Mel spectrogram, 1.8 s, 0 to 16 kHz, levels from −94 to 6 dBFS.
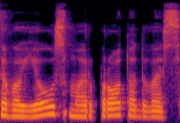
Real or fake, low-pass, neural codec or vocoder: real; 14.4 kHz; none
